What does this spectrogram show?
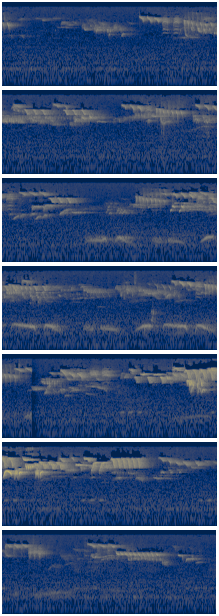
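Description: Songbirds singing, many quick chirps and trills overlapping, thickest and loudest a little past the middle. A lower repeated call joins in briefly near the middle.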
